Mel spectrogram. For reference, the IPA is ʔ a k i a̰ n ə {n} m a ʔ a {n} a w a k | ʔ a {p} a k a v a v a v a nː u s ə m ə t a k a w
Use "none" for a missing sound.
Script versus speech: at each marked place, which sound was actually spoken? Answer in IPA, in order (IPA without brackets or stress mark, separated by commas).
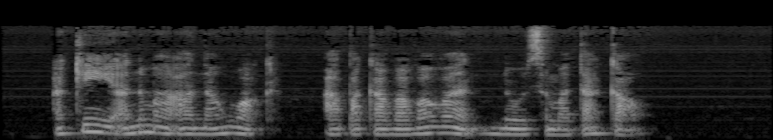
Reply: none, n, p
